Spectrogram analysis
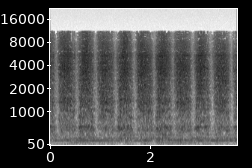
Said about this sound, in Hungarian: Tehát fölhúzták, és utána, amikor megszáradt, napok múlva fűrészelték ki az ajtónak és az ablaknak a helyét.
